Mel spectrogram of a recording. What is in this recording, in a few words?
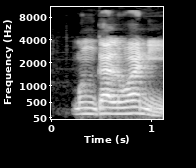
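"menggalvani", Malay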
